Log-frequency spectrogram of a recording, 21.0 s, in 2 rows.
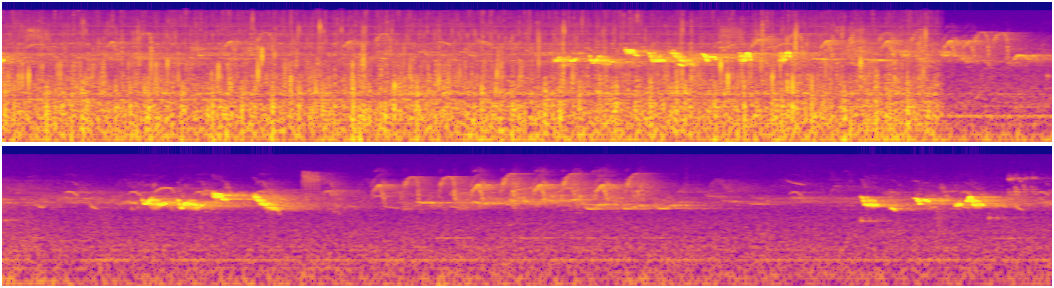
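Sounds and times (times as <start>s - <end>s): birds chirping: 0.0s - 10.5s.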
